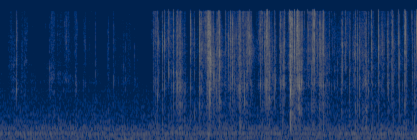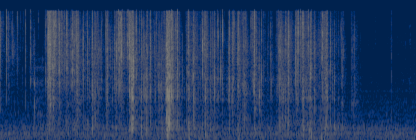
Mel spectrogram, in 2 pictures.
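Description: Foil trading-card pack wrapper torn open and crinkled by hand, starting about three seconds in, louder in the second half, and stopping shortly before the end.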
